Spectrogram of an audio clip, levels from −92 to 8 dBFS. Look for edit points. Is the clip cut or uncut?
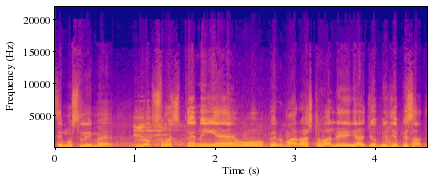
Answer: uncut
